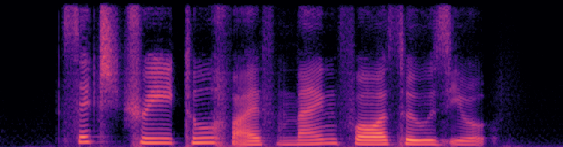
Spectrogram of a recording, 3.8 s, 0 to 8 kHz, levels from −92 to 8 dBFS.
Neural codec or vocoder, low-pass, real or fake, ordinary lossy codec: codec, 16 kHz, 0.5 kbps, FunCodec, trained on Chinese and English, 25 frames a second; none; fake; none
